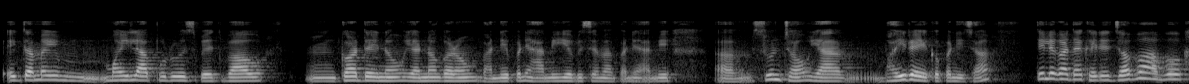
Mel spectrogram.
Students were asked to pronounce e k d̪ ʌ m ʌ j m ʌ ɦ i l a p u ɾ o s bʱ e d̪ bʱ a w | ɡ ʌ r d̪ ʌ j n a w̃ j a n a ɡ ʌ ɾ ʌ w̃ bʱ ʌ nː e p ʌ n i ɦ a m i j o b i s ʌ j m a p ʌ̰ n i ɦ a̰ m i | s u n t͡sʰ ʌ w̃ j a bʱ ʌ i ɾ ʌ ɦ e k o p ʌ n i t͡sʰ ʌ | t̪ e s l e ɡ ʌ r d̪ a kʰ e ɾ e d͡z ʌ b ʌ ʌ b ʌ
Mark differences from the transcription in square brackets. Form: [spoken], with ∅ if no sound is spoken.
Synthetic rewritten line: e k d̪ ʌ m ʌ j m ʌ ɦ i l a p u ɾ [u] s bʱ e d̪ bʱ a w | ɡ ʌ r d̪ ʌ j n [ʌ] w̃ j a n [ʌ] ɡ ʌ ɾ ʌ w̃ bʱ ʌ nː e p ʌ n i ɦ a m i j o b i s ʌ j m a p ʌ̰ n i ɦ a̰ m i | s u n t͡sʰ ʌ w̃ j a bʱ ʌ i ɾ ʌ ɦ e k o p ʌ n i t͡sʰ ʌ | t̪ e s l e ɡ ʌ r d̪ a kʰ e ɾ [i] d͡z ʌ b ʌ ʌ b ʌ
